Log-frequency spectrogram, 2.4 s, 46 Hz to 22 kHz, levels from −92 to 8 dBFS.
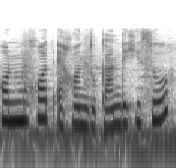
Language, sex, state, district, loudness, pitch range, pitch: Assamese, female, Assam, Kamrup Metropolitan, -13 LUFS, 205-260 Hz, 225 Hz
